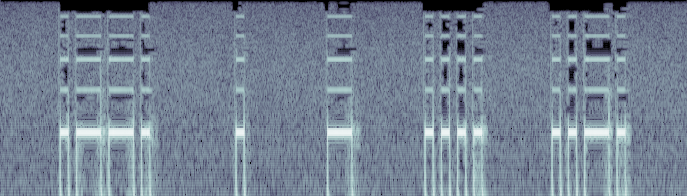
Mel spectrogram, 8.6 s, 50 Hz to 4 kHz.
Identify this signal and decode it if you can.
Morse code, heard as a keyed tone, about 12 wpm, spaced as for 6 wpm, 660 Hz. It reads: PETHF
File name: cw / EKTPV+BFHNW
